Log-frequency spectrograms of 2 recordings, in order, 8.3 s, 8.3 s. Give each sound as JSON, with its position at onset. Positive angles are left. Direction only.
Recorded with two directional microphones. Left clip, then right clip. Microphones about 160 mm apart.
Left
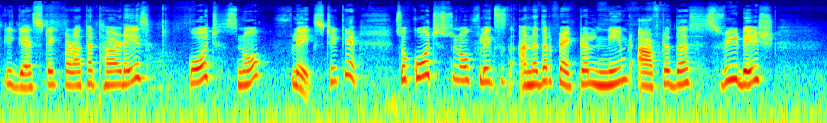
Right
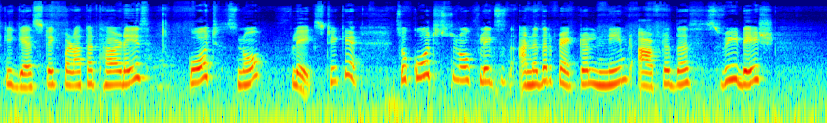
{"t": 0.0, "sound": "speech", "side_deg": 25}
